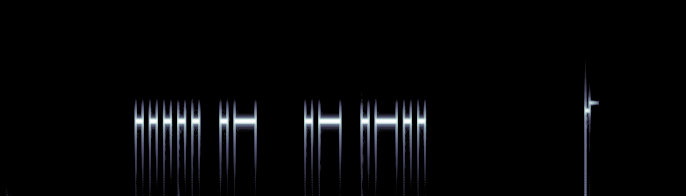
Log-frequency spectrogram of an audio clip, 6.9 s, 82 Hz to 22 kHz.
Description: Morse code, heard as a keyed tone, about 17 wpm, 700 Hz. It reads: 5A AL
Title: Field Day Exchanges Encore - 17wpm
